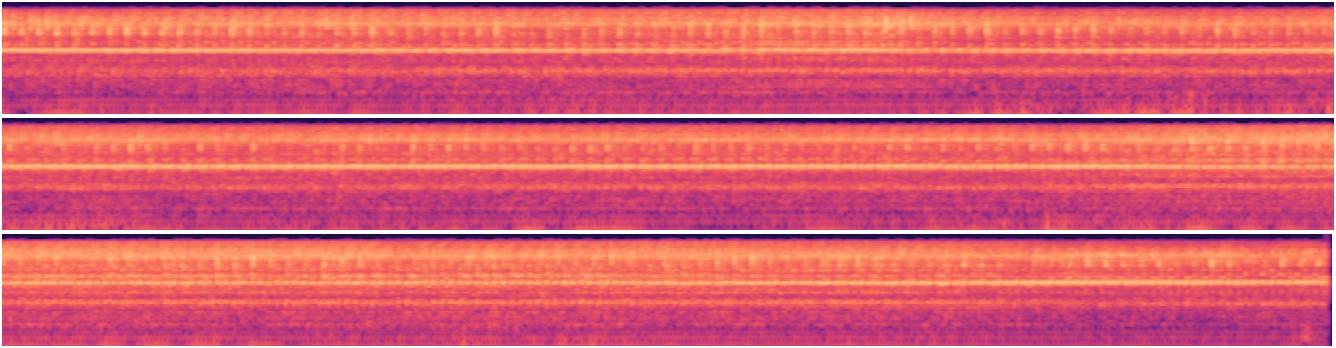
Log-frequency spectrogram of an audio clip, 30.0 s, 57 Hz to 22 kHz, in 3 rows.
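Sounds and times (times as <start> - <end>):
car engine idling: 0.0 - 29.9
high steady whine: 0.0 - 29.9
rapid engine knocking: 0.0 - 29.9.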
